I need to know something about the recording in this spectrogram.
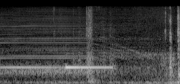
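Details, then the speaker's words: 1998 Ford Contour replacement blower motor, plugged into the connector as a test before installing: a short, clean motor whine holding steady, then winding down smoothly with handling clicks. The blower motor runs fine. "It also occurs to me before we get started, the electrical connector is right down here, and I could just plug this in and see if this blower motor works. It does."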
